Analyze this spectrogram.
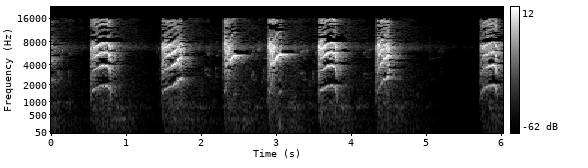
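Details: Energetic olive-backed sunbird, known as wiceh or kolibri kelapa, used as a singing lure: seven bright, upswept-then-drooping chirps at roughly one-second spacing, with a longer pause before the last.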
